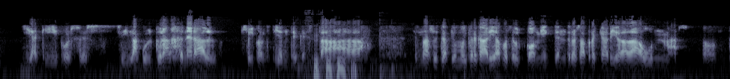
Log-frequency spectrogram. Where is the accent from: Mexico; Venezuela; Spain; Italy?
Spain; Barcelona, Catalonia; yo que soy de Barcelona, aquí por ejemplo la red de bibliotecas públicas funciona muy bien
